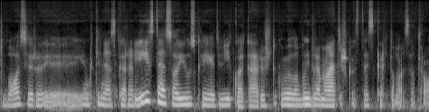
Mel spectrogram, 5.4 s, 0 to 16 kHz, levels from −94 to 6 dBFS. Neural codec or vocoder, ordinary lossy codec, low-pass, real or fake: codec, 44.1 kHz, 2.6 kbps, SNAC; Opus, 24 kbps; 14.4 kHz; fake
